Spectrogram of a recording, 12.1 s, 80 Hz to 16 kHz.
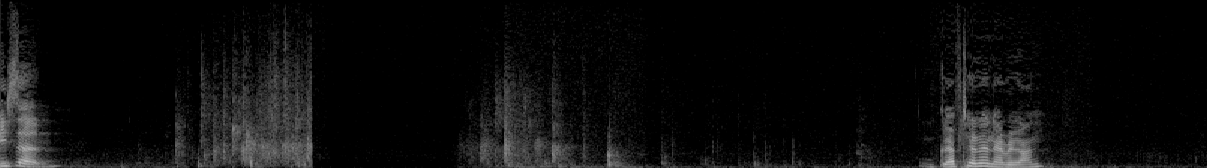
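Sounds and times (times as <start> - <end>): audience applause: 1.7 - 3.2, 4.6 - 6.3.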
